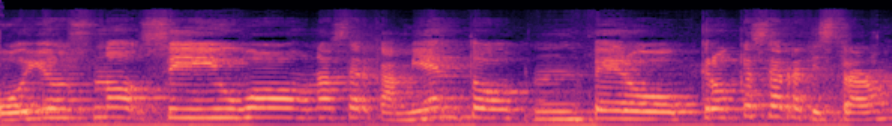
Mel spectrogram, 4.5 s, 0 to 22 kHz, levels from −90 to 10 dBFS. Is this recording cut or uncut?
uncut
